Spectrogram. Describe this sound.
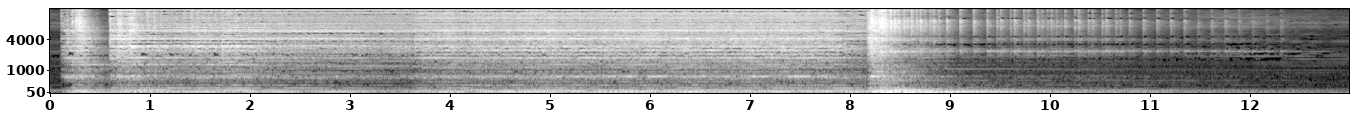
tail - tail
Electric shaver, metal bar, bass string and metal tank.
engine, metal, tank, shaver, processing, metallic, electric, Repeating, motor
